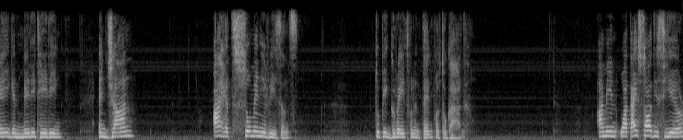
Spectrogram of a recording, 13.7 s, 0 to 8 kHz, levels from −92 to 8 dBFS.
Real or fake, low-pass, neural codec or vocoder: real; 7.2 kHz; none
